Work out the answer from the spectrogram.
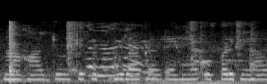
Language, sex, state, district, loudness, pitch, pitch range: Hindi, female, Bihar, Katihar, -21 LUFS, 230 Hz, 225-235 Hz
